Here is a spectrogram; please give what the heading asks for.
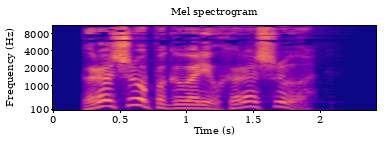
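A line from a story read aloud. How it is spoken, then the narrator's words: Sighed. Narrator (Russian): вздохнул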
